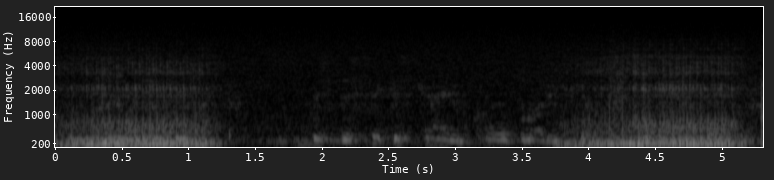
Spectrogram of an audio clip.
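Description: Loud, rough, rattling inhaled snores separated by quieter breathing; typical heavy snoring.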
